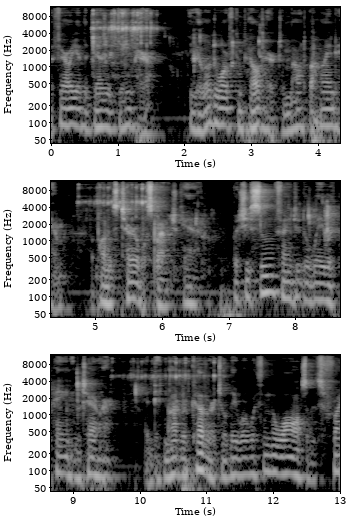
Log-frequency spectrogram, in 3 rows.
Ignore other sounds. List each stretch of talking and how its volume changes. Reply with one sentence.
You can hear the talking from 0.0 to 12.9 s, at a steady volume.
